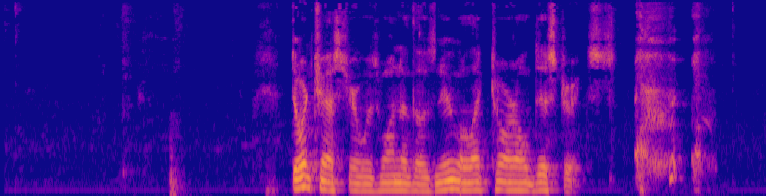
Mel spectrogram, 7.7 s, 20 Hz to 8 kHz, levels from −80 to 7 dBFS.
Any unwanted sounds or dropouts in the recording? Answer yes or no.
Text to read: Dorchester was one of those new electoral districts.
yes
